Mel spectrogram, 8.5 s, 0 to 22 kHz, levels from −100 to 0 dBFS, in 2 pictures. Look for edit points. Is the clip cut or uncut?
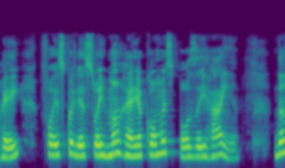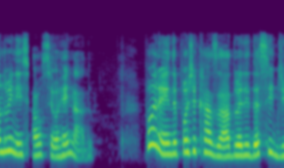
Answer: cut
